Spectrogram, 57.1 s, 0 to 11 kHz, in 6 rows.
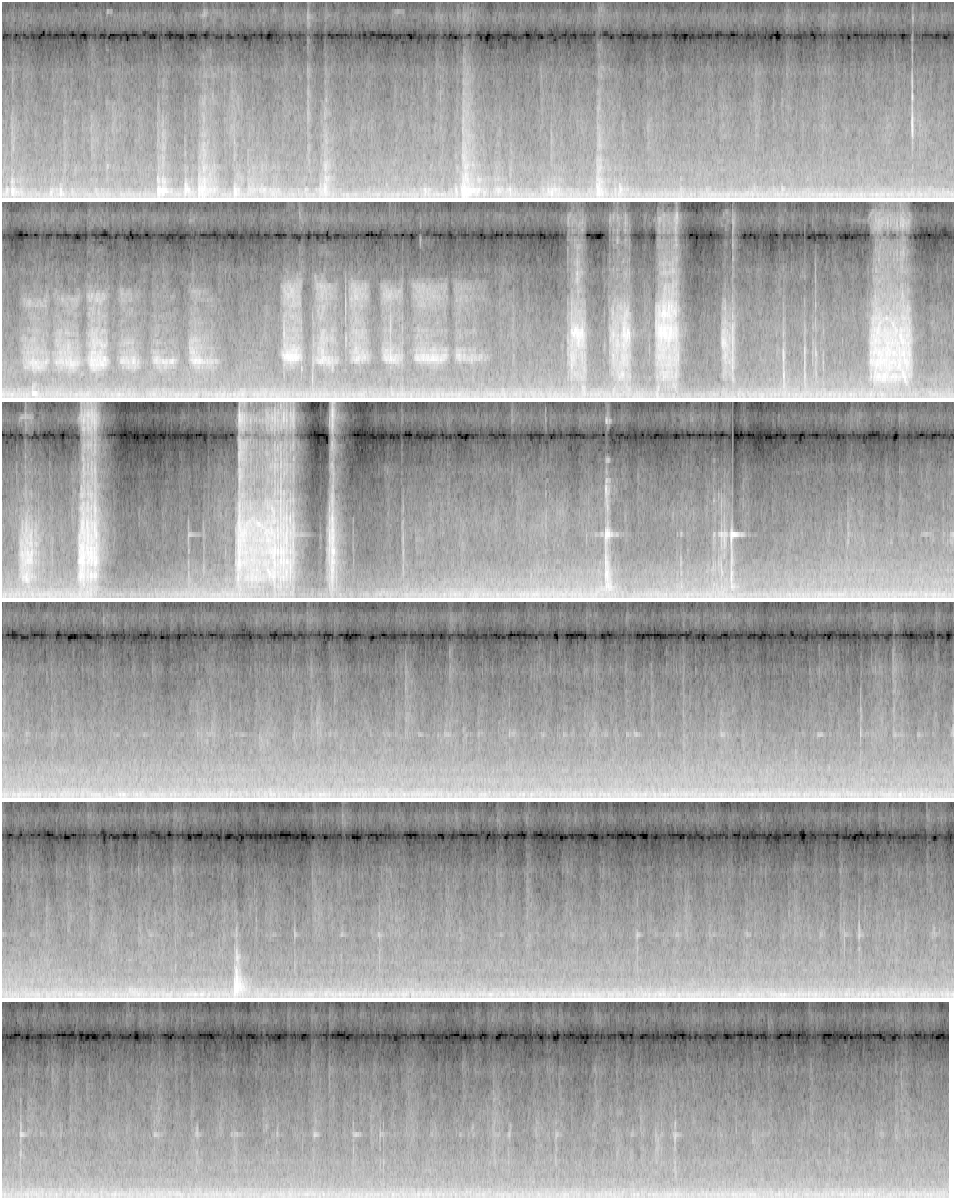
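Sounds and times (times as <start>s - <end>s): steady low hum: 6.4s - 57.0s
hand ratchet clicking: 15.2s - 16.9s, 18.2s - 20.1s, 21.4s - 22.5s.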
